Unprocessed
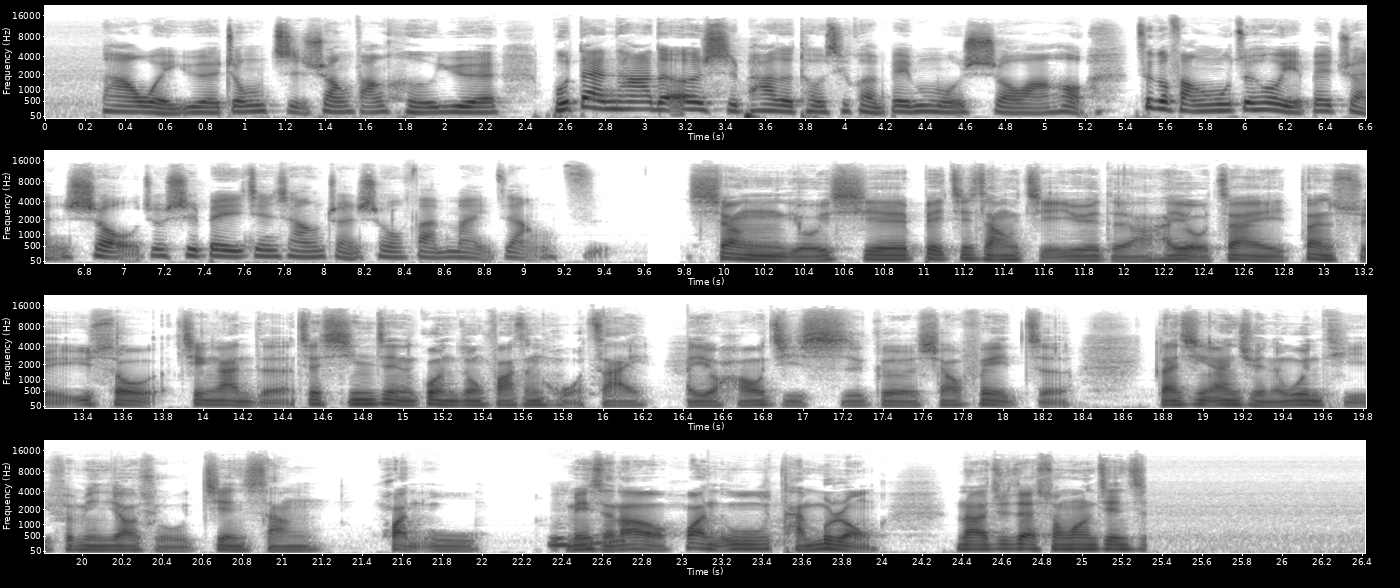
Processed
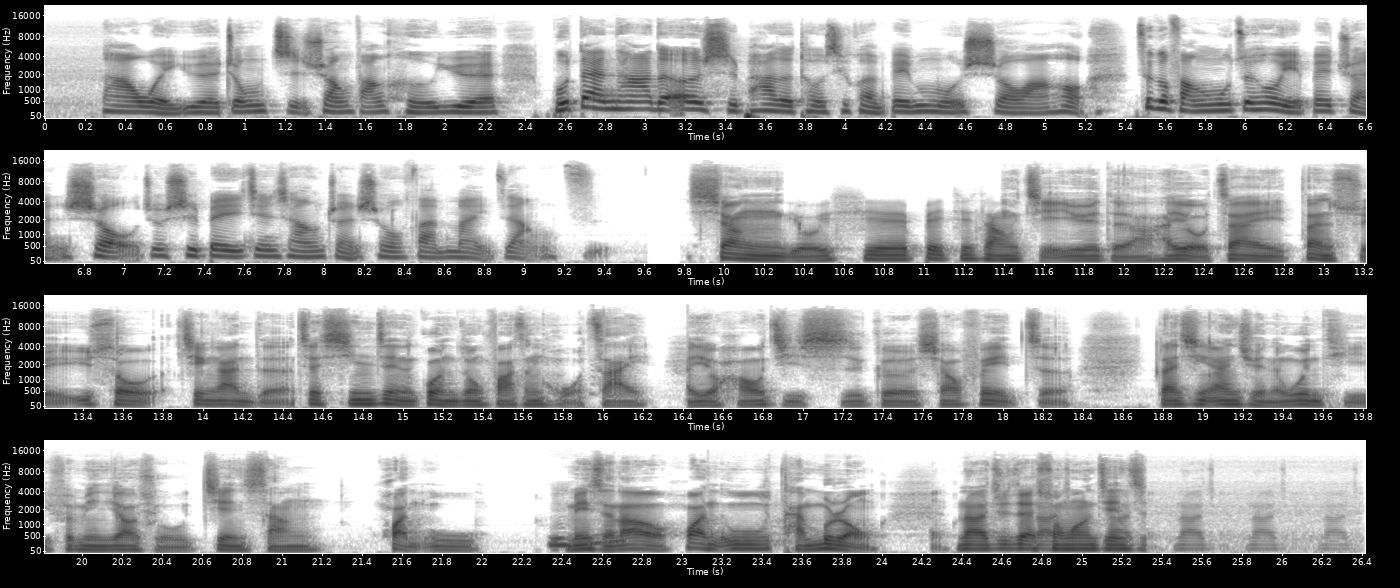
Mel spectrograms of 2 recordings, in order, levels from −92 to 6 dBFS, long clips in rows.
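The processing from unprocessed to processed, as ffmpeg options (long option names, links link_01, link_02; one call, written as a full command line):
ffmpeg -i in.wav -filter_complex "[0:a]asettb=1/sr,asplit=3[link_01][link_02][link_03];[link_01]atrim=end=3.434[link_04];[link_02]atrim=start=3.43:end=4.13,asetpts=PTS-STARTPTS,afade=type=in:duration=0.004:curve=qsin,afade=type=out:start_time=0.696:duration=0.004:curve=qsin,lowpass=10000[link_05];[link_03]atrim=start=4.126[link_06];[link_04][link_05]acrossfade=duration=0.004:curve1=hsin:curve2=qsin[link_07];[link_07][link_06]acrossfade=duration=0.004:curve1=qsin:curve2=hsin,asettb=1/sr,asplit=3[link_08][link_09][link_10];[link_08]atrim=end=10.294[link_11];[link_09]atrim=start=10.29:end=11.39,asetpts=PTS-STARTPTS,afade=type=in:duration=0.004:curve=qsin,afade=type=out:start_time=1.096:duration=0.004:curve=qsin,lowpass=frequency=1900:width=0.5412,lowpass=frequency=1900:width=1.3066[link_12];[link_10]atrim=start=11.386[link_13];[link_11][link_12]acrossfade=duration=0.004:curve1=hsin:curve2=qsin[link_14];[link_14][link_13]acrossfade=duration=0.004:curve1=qsin:curve2=hsin,asplit=2[link_15][link_16];[link_16]afade=type=in:start_time=23.88:duration=0.01,afade=type=out:start_time=24.57:duration=0.01,aecho=0:1:360|720|1080|1440|1800|2160|2520|2880:0.398107|0.238864|0.143319|0.0859911|0.0515947|0.0309568|0.0185741|0.0111445[link_17];[link_15][link_17]amix=inputs=2:normalize=0" out.wav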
